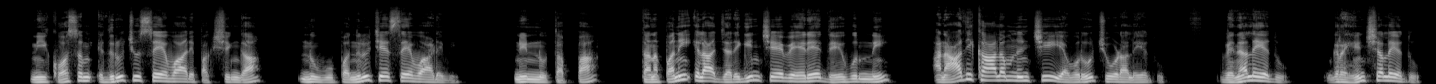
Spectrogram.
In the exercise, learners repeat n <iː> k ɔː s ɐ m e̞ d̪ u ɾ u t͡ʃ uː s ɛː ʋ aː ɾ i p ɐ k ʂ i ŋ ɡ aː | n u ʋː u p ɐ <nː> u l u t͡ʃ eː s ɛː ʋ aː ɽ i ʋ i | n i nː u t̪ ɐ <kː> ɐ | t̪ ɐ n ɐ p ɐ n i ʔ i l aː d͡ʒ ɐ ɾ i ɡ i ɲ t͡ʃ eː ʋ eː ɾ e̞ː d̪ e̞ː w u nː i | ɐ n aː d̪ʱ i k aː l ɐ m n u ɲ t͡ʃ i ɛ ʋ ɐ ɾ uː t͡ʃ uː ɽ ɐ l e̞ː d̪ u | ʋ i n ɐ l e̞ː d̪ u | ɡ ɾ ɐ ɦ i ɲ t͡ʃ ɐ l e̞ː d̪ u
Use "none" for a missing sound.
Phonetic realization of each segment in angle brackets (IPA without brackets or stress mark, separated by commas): iː, n, pː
